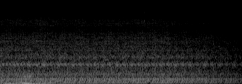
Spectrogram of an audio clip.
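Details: Hitachi EX225 excavator, Isuzu 6BG1T six-cylinder diesel, a year and a half after fixing stalling and crank-no-start: even, steady idle with constant low drone, no knocks, misses or hunting; normal idle.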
